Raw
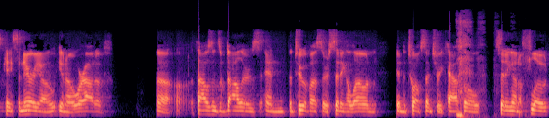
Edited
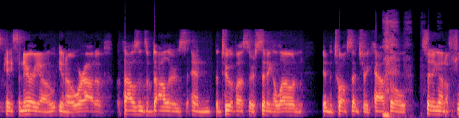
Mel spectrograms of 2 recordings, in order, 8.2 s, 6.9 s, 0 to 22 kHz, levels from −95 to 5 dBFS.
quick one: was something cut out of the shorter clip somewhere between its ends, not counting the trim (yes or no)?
yes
